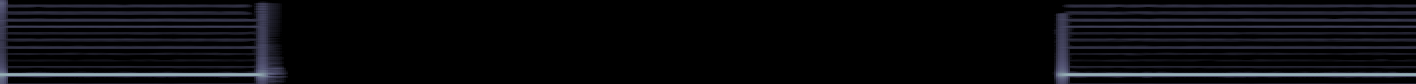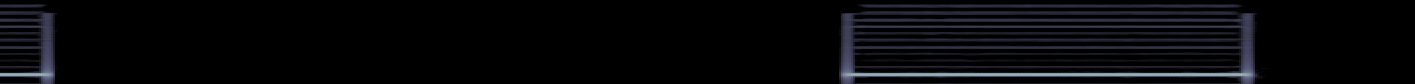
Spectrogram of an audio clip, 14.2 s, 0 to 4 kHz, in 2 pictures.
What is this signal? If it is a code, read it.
Ringback tone (North America), 440 + 480 Hz.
